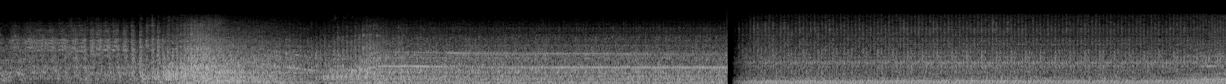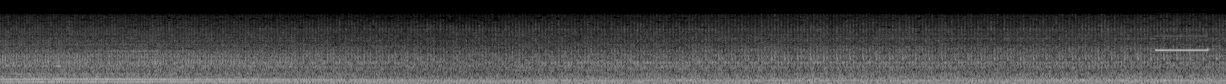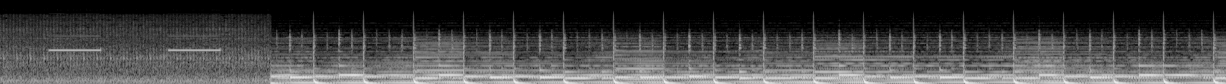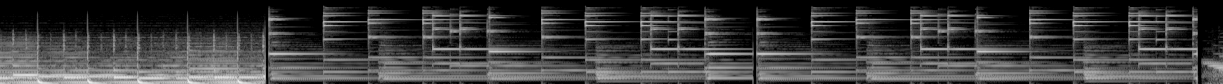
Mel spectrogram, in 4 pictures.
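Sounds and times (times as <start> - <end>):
tractor engine idling: 0.0 - 2.0, 2.8 - 39.9
reversing beeps: 23.8 - 24.4, 25.0 - 25.6, 26.2 - 26.8.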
